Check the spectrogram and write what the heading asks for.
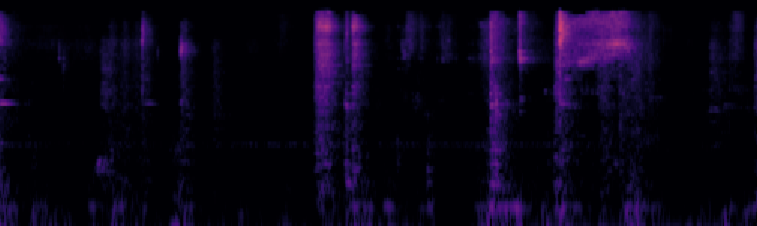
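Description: Quiet scratching of a pen writing on paper, in short irregular strokes, with a few light knocks and rustles of hands on the table.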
